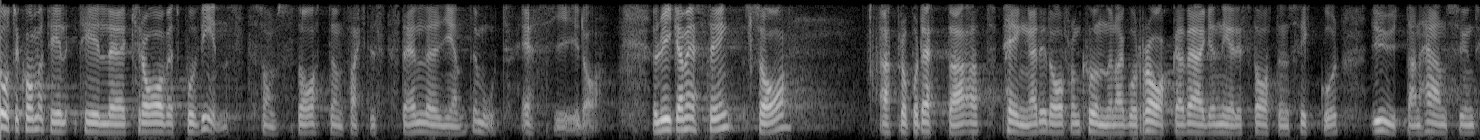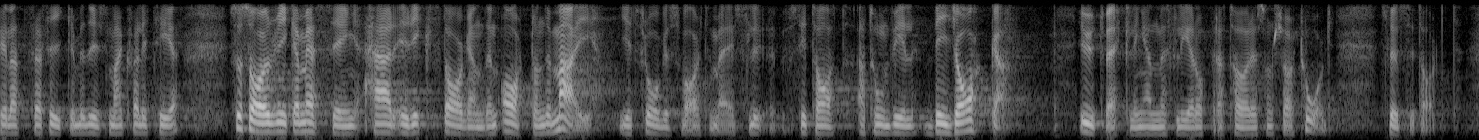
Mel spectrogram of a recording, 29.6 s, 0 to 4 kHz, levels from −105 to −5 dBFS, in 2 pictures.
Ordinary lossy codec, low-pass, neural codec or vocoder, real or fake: none; 3.6 kHz; none; real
